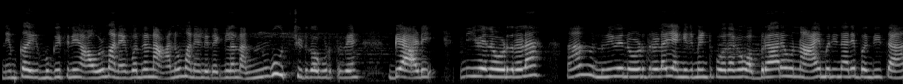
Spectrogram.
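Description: A very high, flat-toned village mother in a cartoon, played by a woman, begging quickly and earnestly for her son. The voice barely rises or falls, pressing its pleas in a rush. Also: muffled recording. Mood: pleading. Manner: pleading, begging. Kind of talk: cartoon dubbing.

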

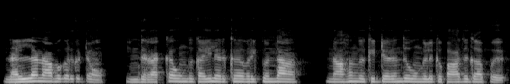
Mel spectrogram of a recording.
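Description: A man's voice: medium pitch, little pitch movement, fast, a little mellow, close to an everyday voice. A man voicing a wise old guru in a cartoon, speaking in a solemn, warning way. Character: wise old male guru giving a charm. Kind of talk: cartoon voice acting.

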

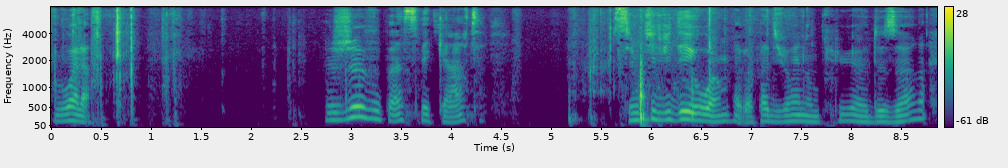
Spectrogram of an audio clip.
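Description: A woman casually reviewing a tarot deck for her viewers in a room at home, relaxed and chatty, with lots of fillers and small asides. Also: deep voice, slow pace, pauses often, heavy background noise.

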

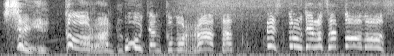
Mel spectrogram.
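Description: A man's voice: extremely high pitch, big pitch swings, takes it slowly, gravelly, fairly bright tone, a little hiss or hum, full character voice. A man with a Latin American Spanish accent playing a power-mad, gloating scientist villain in an anime dub, theatrical and shrieking. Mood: shrill frenzy. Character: manic scheming scientist, brother of a giant, power-mad. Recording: music behind the voice.

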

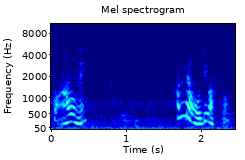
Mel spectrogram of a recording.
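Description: A woman's voice: on the high side, sing-song, moderate pace, darkish tone, slight background noise. A woman streaming a video game live, chatting casually and cursing at the characters in exasperation.

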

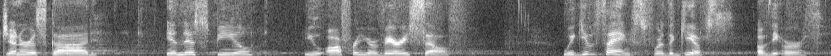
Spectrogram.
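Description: A woman reading a formal prayer in a measured, reverent way, heard with a cathedral echo. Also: on the high side, fairly even intonation, darkish tone. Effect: cathedral echo, long reverb. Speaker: prayer leader. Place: large church sanctuary. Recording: long reverb of a big church hall.

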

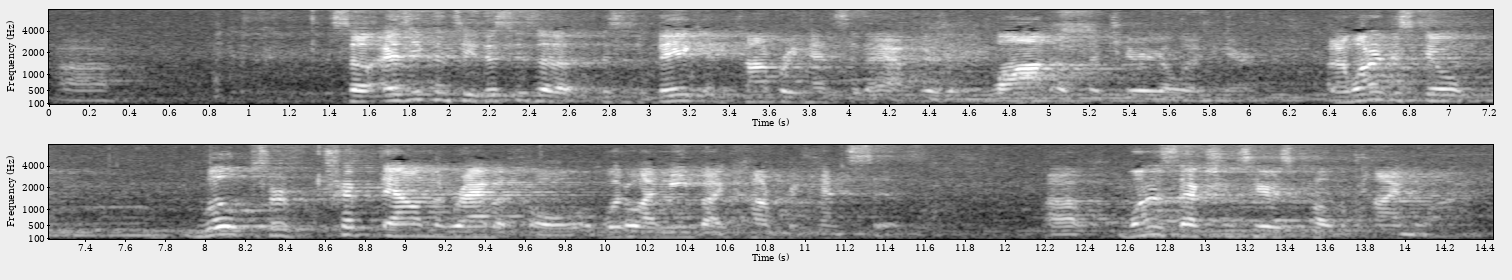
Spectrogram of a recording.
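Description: A man's voice: fairly high pitch, expressive, fairly quick. A man giving a conversational, explanatory live product demonstration on stage as a presenter. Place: large auditorium stage, recorded from far in audience. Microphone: distant camera picking up PA sound. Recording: echoey large hall, distant, noisy audience recording.

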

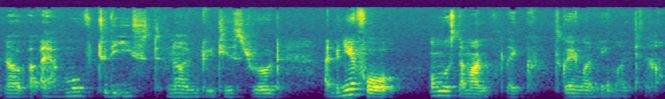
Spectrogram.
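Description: A hoarse young woman from Zambia chatting casually to her vlog audience at home, often half-whispering. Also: very deep voice, normal speed. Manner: half-whispering, soft and hushed at times. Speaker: vlogger. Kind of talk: casual chat. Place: small quiet room at home. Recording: echoey room with faint hiss.

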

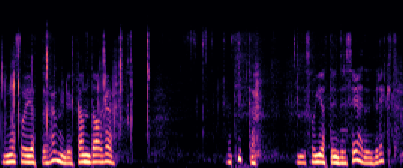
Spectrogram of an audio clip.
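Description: A very tired man narrating a vlog as he climbs a tall tree outdoors to rescue a cat, coaxing it with gentle calls. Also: on the high side, slight background noise.

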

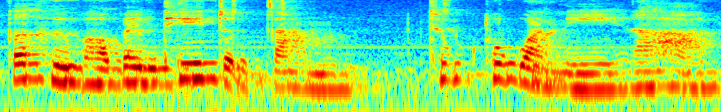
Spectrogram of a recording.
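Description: A woman teaching English with a Thai accent, explaining in Thai and reading English phrases slowly aloud, adding polite particles after nearly every phrase. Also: medium pitch, roomy sound, recorded from a distance, a little hiss or hum, low-quality recording. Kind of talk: recorded online lesson.

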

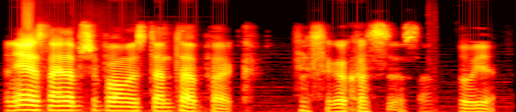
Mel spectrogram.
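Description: A man hosting a gaming video, joking loudly and teasing his friends in casual gameplay chat. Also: mid-range voice, moderate pace, highs cut off. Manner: loud, joking, crude teasing.

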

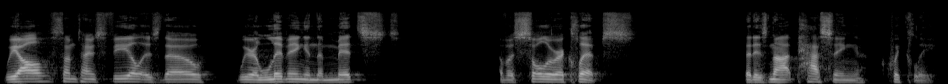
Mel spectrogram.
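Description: A man preaching a sermon as pastor, earnest and emphatic, slowing down to read scripture aloud. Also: medium pitch, fairly even intonation, a bit bright. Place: church sanctuary.

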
